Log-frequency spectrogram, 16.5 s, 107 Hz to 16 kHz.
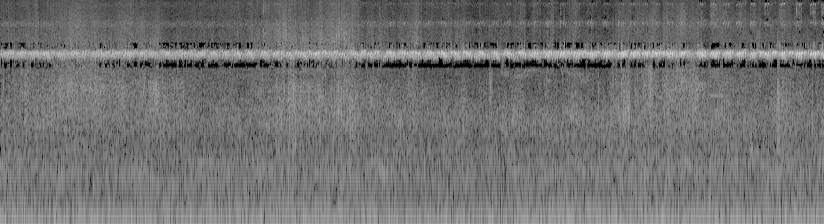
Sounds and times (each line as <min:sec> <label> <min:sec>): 0:00.0 butterflies 0:16.4
0:00.0 crickets 0:16.4
0:00.0 dragonflies 0:16.4
0:00.0 flies 0:16.4
0:00.0 wind 0:16.4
